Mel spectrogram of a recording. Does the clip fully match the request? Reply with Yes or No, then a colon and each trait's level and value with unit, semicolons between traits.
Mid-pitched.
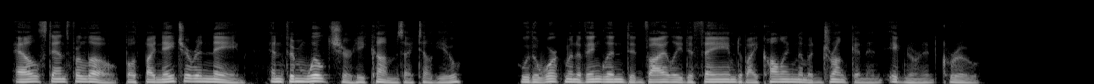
No: low, 110 Hz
